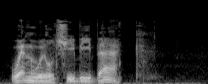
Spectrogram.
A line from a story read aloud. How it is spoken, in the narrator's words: I asked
